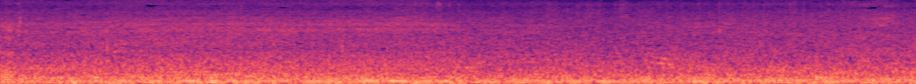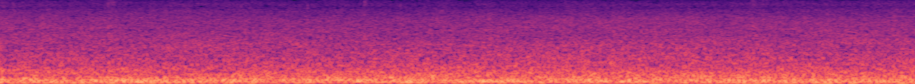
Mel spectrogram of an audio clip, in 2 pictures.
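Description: River water rushes steadily nearby.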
